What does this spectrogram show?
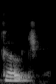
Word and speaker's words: Koch: Coach, and it's spelled Koch. Now that spelling is called Coke. And it's interesting to me, but his name was pronounced Coach.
